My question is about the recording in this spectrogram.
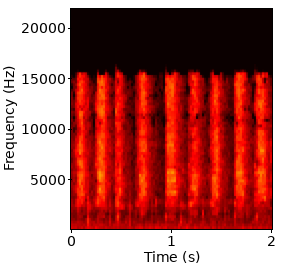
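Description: Pump-action mattifying priming spray misting onto the face in a quick run of short spritzes, about five or six a second, stopping near the end.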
